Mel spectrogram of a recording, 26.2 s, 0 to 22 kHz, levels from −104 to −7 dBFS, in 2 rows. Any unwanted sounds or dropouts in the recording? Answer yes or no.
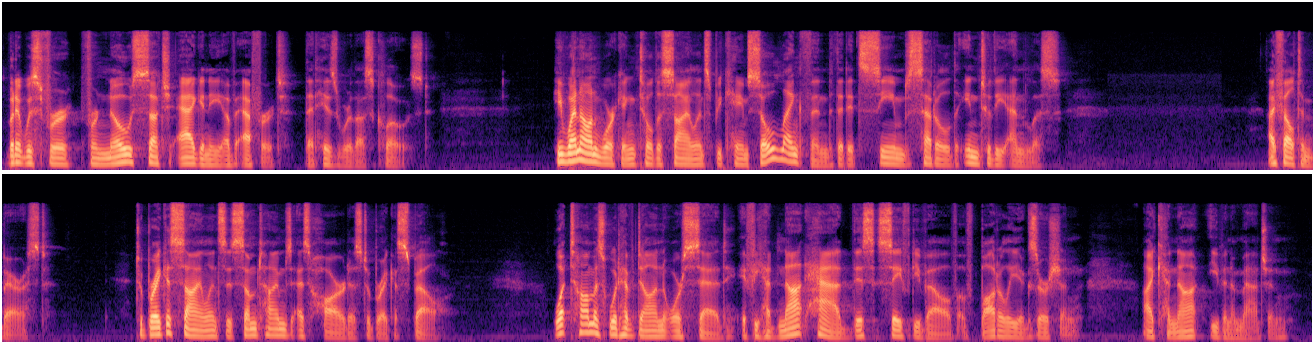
no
